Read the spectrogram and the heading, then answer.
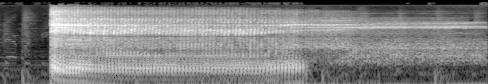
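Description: A small SUV engine putters along in a steady, raspy buzzing drone that starts abruptly, holds loud for a few seconds, then loses some of its low rumble and keeps going.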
